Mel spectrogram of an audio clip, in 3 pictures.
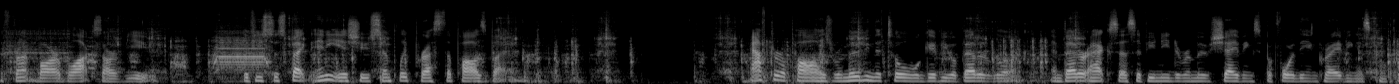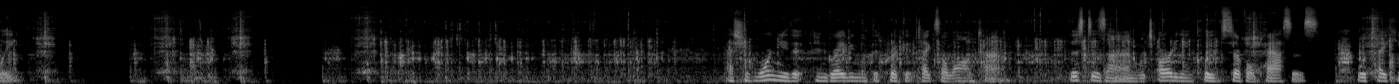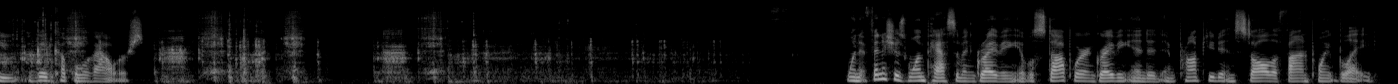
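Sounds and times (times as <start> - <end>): machine carriage motors: 0.0 - 4.0, 4.8 - 6.4, 7.0 - 11.0, 13.4 - 35.4
engraving tip scratching metal: 0.0 - 6.4, 7.0 - 11.1, 13.3 - 29.0
cutting machine motors running: 15.3 - 28.9.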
